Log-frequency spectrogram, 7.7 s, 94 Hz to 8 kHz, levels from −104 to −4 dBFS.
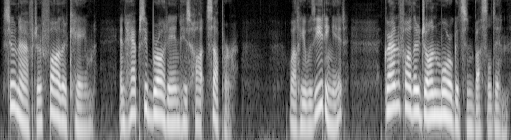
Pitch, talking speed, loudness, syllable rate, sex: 180 Hz, 165 wpm, -18 LUFS, 5.4 syllables/s, female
